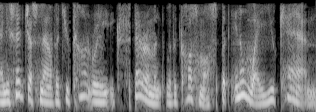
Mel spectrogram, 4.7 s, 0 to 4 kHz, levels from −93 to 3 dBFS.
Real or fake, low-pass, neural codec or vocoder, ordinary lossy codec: real; 3.6 kHz; none; AAC, 16 kbps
